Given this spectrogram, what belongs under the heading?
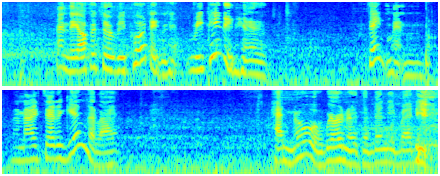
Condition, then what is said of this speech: Deafness. Maybe these parents thought that because my voice sounded different, I was intoxicated, but this is just the way I sound.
